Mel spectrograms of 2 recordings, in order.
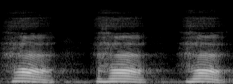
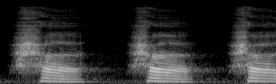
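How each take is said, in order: First: Ha as a light breath from the bottom of the throat; ha, ha, ha, just air; plain breathy ha. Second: Ha with friction in the middle of the throat; ha, ha, ha, raspy from the throat; Arabic ha from mid-throat; throaty ha. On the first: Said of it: "the air that just comes out from the bottom". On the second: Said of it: "feeling some vibration in the middle part". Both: Shown as a demonstration.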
